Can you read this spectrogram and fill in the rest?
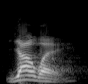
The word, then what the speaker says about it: Yahweh: So in the Hebrew, it's this way, if we look at it in the English, it'd be a Y and an H and a W and an H. Pronounce Yahweh.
